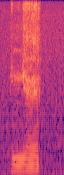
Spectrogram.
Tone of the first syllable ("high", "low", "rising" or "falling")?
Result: rising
